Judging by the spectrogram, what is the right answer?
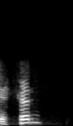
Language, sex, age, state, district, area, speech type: Dogri, male, 30-45, Jammu and Kashmir, Reasi, rural, conversation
